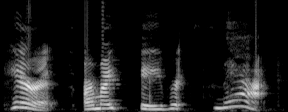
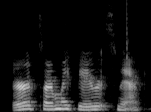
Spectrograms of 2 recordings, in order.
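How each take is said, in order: First: Loud, higher, slow excited exclamation; more expression. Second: Said in the usual way. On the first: Shown as a demonstration. Teacher showing pupils an exclamation sentence, excited expression. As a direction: announce it with big emphatic feeling. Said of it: "saying it with more expression and feeling". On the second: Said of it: "you're not just gonna be like".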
